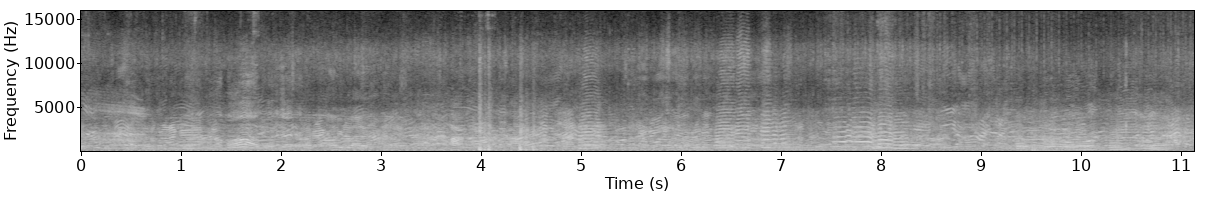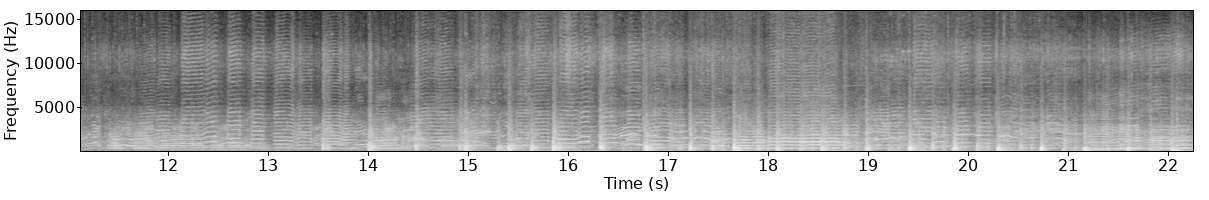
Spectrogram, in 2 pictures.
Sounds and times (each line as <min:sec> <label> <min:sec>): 0:00.0 wedding procession 0:22.2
